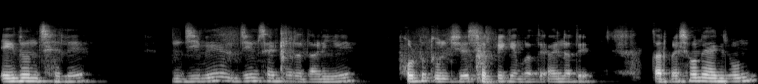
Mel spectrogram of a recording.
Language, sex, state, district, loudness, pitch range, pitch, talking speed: Bengali, male, West Bengal, Purulia, -20 LUFS, 130-150 Hz, 140 Hz, 135 wpm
